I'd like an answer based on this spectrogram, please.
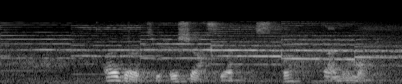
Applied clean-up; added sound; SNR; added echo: none; Motor vehicle (road) / Siren; 2 dB; reverberation time 0.8 s.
